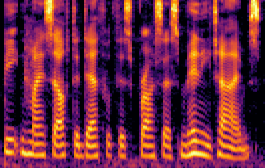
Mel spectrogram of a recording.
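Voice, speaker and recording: A woman's voice: deep voice, moderate pace, no echo. Emphatic middle-aged American woman telling stories. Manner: emphatic, dramatic, blunt, quotes remembered dialogue. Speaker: author and writing teacher, guest. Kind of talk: candid conversational storytelling.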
